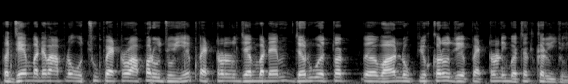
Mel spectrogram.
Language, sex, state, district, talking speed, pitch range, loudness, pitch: Gujarati, male, Gujarat, Gandhinagar, 285 wpm, 145-165 Hz, -16 LUFS, 155 Hz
